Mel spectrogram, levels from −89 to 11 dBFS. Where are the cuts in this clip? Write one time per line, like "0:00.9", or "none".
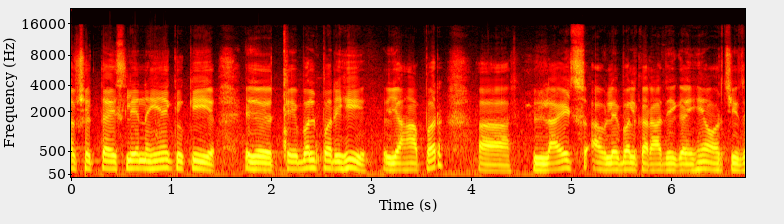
none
